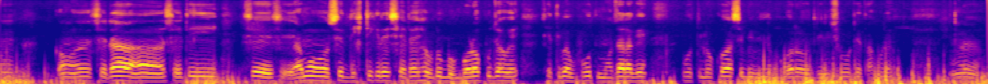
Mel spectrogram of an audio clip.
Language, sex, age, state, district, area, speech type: Odia, male, 18-30, Odisha, Malkangiri, urban, spontaneous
